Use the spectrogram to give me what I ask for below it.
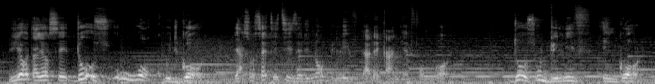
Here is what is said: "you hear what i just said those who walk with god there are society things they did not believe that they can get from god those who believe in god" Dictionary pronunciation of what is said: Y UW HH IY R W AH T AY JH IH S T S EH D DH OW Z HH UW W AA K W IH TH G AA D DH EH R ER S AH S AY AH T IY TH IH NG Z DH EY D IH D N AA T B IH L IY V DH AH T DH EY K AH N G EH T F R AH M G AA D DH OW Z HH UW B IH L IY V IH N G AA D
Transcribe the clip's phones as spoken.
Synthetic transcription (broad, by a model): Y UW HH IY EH W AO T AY JH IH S S EH D OW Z HH UW W AA K W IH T G AA D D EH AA S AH S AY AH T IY T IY Z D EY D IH N AA T B IH L IY V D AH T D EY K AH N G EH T F R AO M G AA D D OW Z HH UW B IH L IY V IH N G AA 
